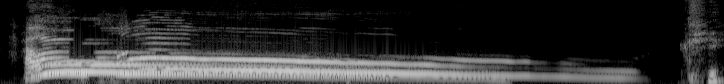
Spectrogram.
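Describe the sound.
A person imitates a wolf howl: one long, loud howl held for about four seconds, its pitch sliding slowly downward before fading, followed by a brief rustle.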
